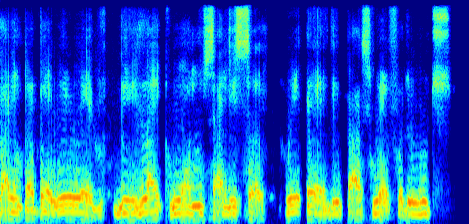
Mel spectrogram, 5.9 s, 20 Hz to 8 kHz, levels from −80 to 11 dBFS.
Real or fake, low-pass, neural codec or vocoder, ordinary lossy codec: fake; 7.2 kHz; codec, 16 kHz, 2 kbps, FreqCodec, smaller model; AAC, 48 kbps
